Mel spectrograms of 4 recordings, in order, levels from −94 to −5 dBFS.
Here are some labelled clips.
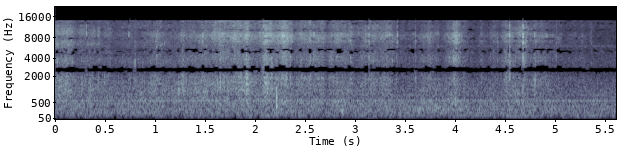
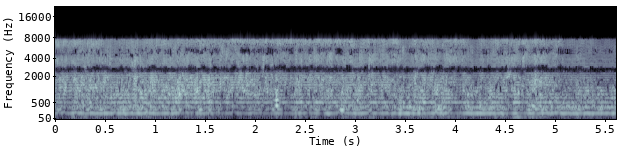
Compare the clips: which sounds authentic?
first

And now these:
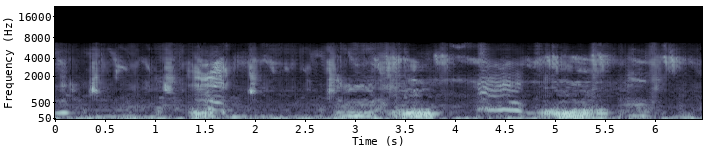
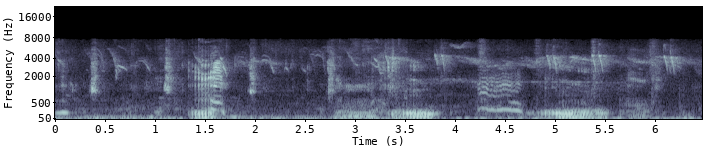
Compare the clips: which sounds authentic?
second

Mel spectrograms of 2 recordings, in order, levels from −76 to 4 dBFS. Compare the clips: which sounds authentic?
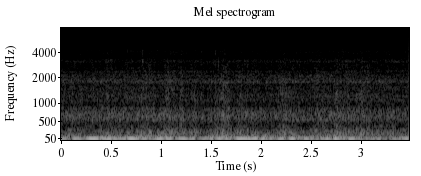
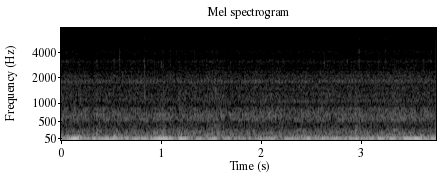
second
